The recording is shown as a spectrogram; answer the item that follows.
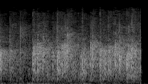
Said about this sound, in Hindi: जग्गू के लिए सभी बच्चे तालियां बजाएंगे।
